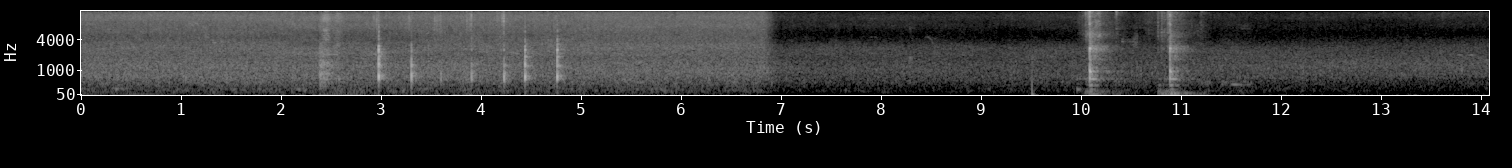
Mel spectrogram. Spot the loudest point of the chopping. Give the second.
3 s.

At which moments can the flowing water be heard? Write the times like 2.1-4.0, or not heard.
0.0-14.0.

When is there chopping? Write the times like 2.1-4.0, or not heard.
2.4-4.8, 9.9-11.6.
